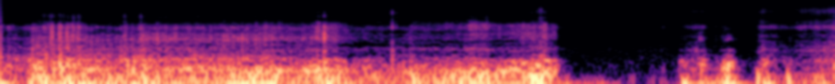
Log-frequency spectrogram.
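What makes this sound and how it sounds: A derma roller with metal spikes is rolled across the gray abrasive face of a flat rectangular foam sanding sponge with a blue foam core, held in one hand. A low, dense scratchy rumble runs for under three seconds and drops to near silence. A few softer rolling scrapes follow.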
